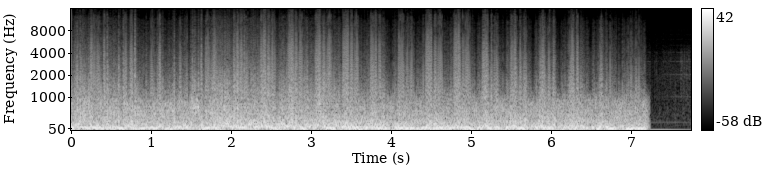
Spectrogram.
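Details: Fast, steady whooshing fetal heartbeat on Doppler ultrasound at roughly 170 a minute with heavy low rumble, at 32 weeks 5 days of pregnancy; baby now head-down, amniotic fluid and placenta normal.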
